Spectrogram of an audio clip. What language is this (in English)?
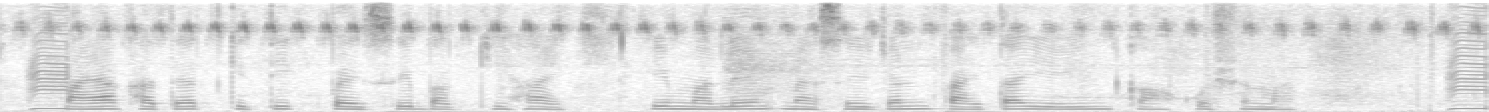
Marathi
